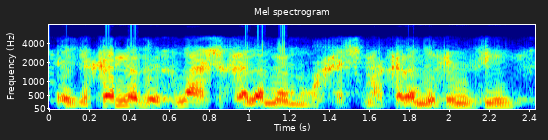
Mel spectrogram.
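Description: A man's voice: mid-range voice, very fast. A man with an Egyptian Arabic accent giving a religious lecture, telling stories and acting out the people in them. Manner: lively storytelling, acting out quoted dialogue. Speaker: preacher. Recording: tinny phone-like line with faint noise.

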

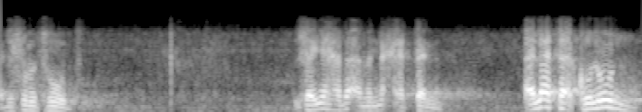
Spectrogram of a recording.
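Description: A man's voice: fairly low pitch, vocal fry. A man with an Egyptian accent giving a lecture on Quranic rhetoric, asking his listeners rhetorical questions and acting out stories dramatically. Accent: Egyptian Arabic. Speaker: religious teacher. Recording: tinny phone-like sound with long hall reverb.

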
